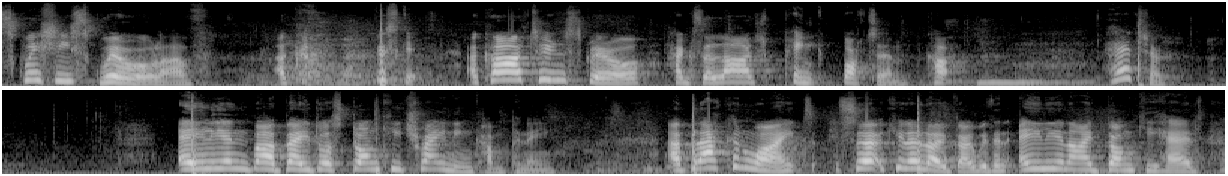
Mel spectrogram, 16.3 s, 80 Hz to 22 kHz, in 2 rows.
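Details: Adult woman with Tourette's syndrome, a neurological condition causing uncontrollable tics, including coprolalia; frequent involuntary words such as "biscuit" (up to 16,000 times a day), "hedgehog" and "cat"; Tourette syndrome vocal tics.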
